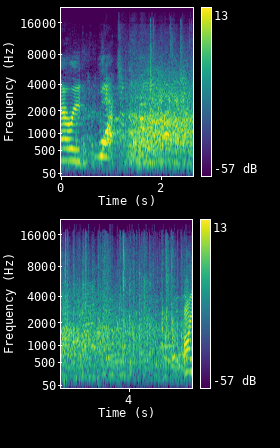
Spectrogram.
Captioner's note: audience laughing; audience applauding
